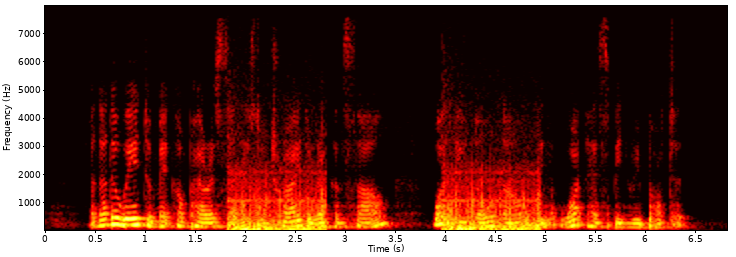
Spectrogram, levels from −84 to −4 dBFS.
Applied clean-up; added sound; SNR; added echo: none; Wind; -3 dB; reverberation time 0.4 s.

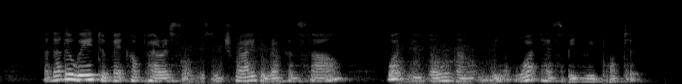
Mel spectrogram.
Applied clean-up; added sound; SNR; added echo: neural separator model SepFormer DNS4.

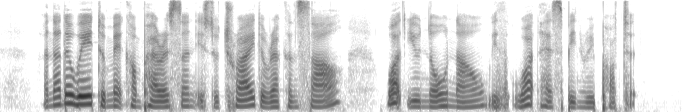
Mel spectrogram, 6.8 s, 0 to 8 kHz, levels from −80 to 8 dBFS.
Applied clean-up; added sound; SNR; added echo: none; none; none; none.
